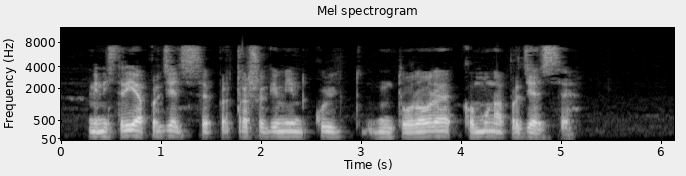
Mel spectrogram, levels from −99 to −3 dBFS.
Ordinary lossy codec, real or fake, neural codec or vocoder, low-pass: AAC, 48 kbps; fake; codec, 16 kHz, 16 kbps, FreqCodec, larger model; 7.2 kHz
